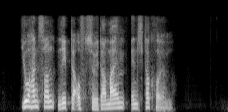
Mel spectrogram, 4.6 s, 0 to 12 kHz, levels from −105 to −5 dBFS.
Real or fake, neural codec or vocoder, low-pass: fake; codec, 16 kHz, 1.1 kbps, Voila-Tokenizer; 7.2 kHz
